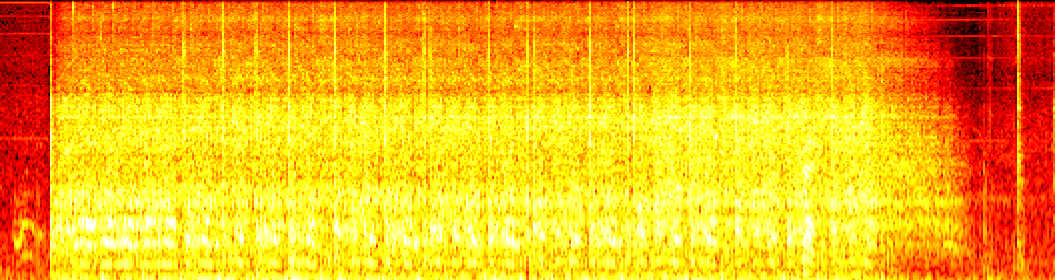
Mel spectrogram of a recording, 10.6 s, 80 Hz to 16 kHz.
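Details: 1988 4.3 engine: even starter cranking about three beats per second for nearly nine seconds, never catching; cranks but won't start.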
